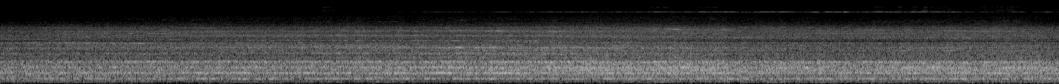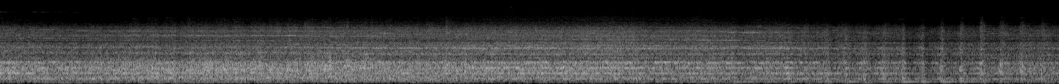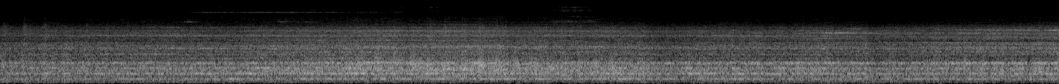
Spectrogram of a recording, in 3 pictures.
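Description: Container wagons of a long intermodal freight train rolling past at speed, steel wheels running on the rails, with steady high squealing tones from the wheels running through. The sound eases briefly about twenty seconds in and then builds again.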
